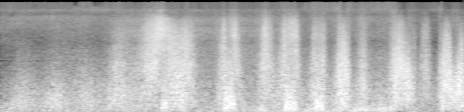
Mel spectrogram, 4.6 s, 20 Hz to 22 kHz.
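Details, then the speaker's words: 1986 Honda Spree NQ50 scooter rear inner tube, removed: sharp airy hisses in repeated bursts as air escapes from a hole that soapy water failed to reveal but listening up close located. "so I put soapy water all over it and I still couldn't really find a leak so I put my ear up to it and where was it yeah lo and behold listen what we have here"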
